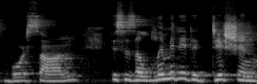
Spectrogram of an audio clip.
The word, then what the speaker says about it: Boursin: B-O-U-R-S-I-N. If you're wondering how to pronounce it, it's Boursin.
